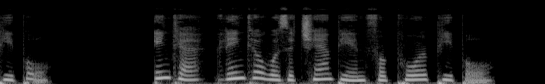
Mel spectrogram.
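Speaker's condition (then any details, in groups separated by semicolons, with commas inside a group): No condition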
